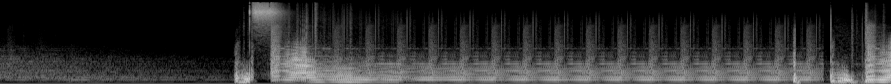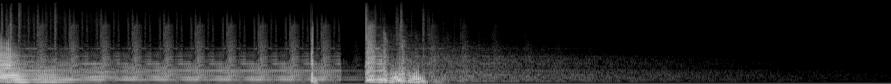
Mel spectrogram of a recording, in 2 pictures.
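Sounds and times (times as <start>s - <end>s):
synth oscillator riffs: 2.4s - 14.1s.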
